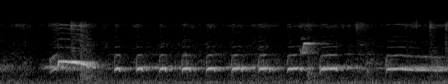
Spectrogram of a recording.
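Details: Bangkok-strain zebra dove at a breeding farm in Cilacap, Central Java, with a loud rising whistled opener followed by a rhythmic sequence of short, mellow coos, each repeated roughly every quarter second.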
